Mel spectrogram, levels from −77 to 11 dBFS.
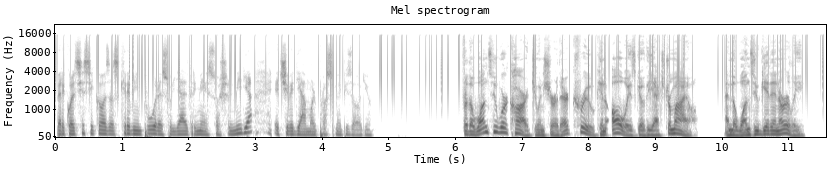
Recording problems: crackle, like an old record; noticeable; 10 dB below the speech

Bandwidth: 15 kHz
